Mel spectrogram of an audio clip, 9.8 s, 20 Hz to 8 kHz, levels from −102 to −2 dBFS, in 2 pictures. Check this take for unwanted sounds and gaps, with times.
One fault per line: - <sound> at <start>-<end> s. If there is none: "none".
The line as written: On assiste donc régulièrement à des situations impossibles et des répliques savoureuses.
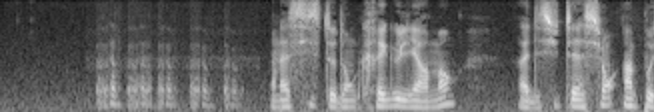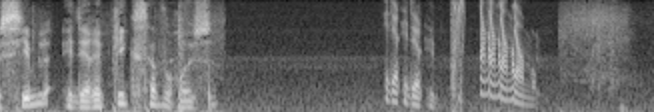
- laugh at 0.7-1.8 s
- chirp at 7.8-9.0 s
